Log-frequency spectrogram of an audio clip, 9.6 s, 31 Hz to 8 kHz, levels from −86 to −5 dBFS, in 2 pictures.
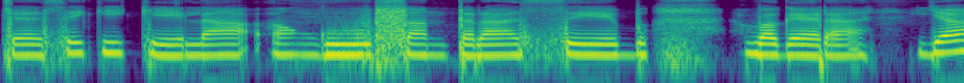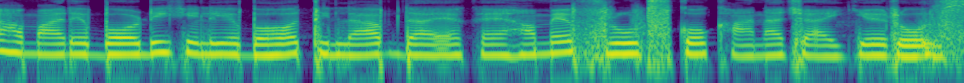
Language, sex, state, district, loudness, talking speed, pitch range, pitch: Hindi, female, Bihar, Jamui, -16 LUFS, 135 wpm, 200-220 Hz, 210 Hz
